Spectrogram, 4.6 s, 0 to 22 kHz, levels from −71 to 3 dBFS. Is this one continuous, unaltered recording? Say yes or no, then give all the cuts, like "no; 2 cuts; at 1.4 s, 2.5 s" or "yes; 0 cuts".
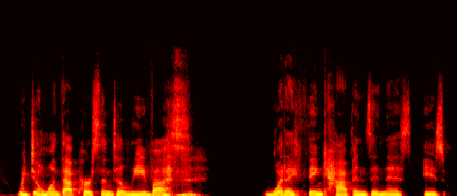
yes; 0 cuts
